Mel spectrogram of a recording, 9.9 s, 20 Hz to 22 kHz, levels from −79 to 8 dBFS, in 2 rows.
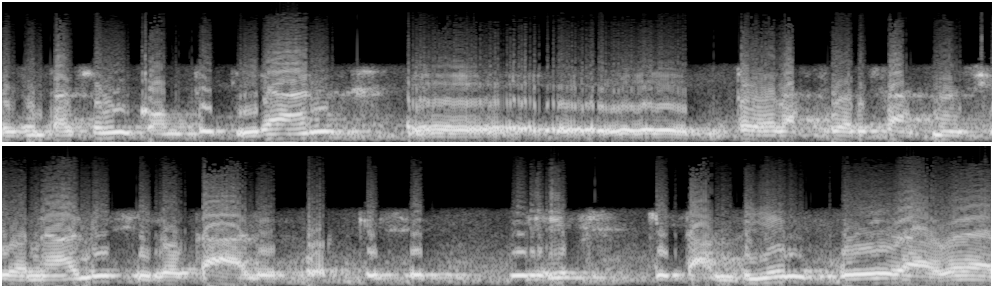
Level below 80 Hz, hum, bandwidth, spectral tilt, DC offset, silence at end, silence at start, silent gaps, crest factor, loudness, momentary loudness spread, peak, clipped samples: -38 dBFS; none; 10.5 kHz; -6.5 dB/octave; under 0.1%; 0 s; 0 s; none; 4 dB; -5 LUFS; 5 LU; 0 dBFS; 0.5%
